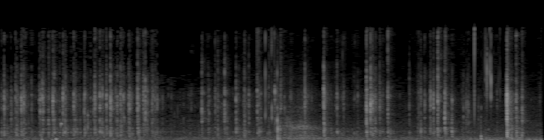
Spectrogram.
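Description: Computer keyboard being typed on: a run of quick, irregular keystrokes, faint, with a short pause about two and a half seconds in.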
